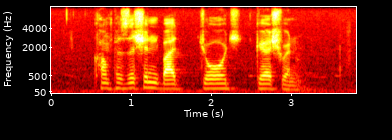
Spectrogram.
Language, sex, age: English, male, 19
